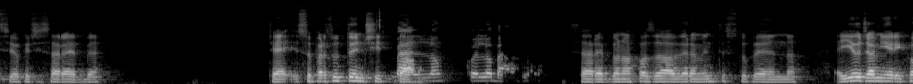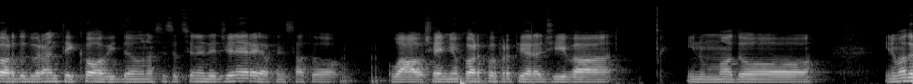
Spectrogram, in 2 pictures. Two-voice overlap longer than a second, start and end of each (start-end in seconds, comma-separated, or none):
none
